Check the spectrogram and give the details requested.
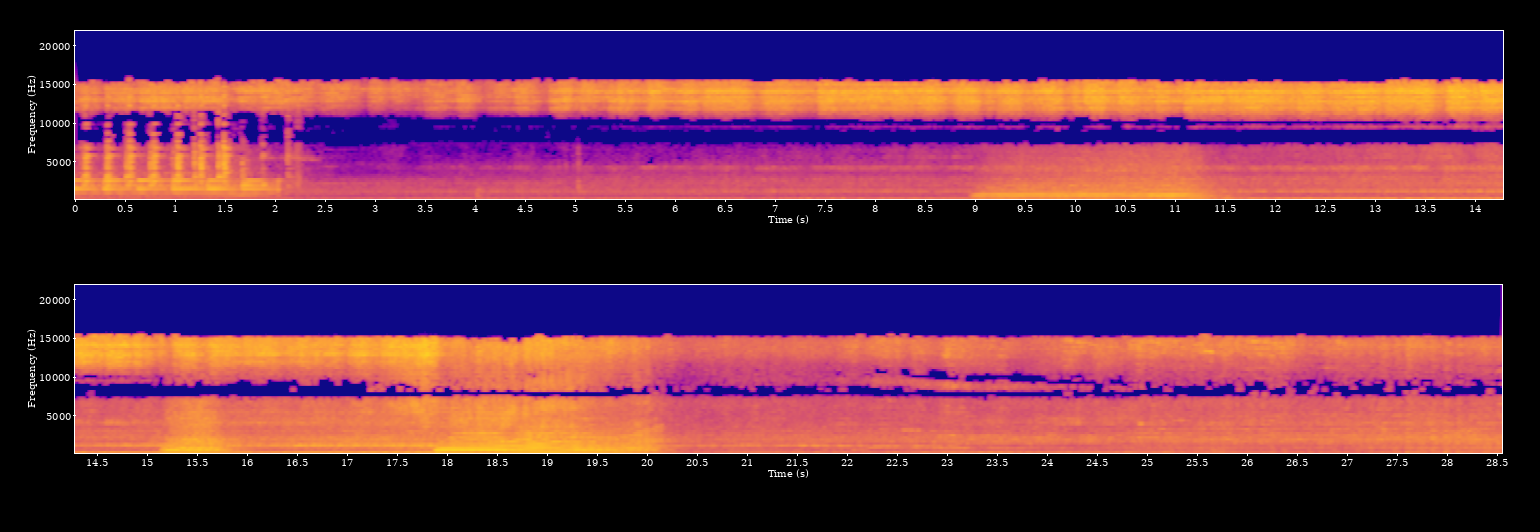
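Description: A railroad crossing bell rings and stops about two seconds in. Then the low rumble of the FEC freight locomotives approaches and swells, with three horn blasts: long, short, long. The rumble peaks as the engines pass and gives way to the steady clickety-clack of freight cars rolling by.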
